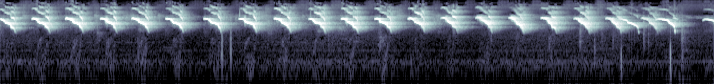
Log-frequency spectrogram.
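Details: Newborn chicken chicks calling loudly at night with a long, regular train of high, downward-sweeping peeps, about two and a half per second, slightly overlapping toward the end.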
